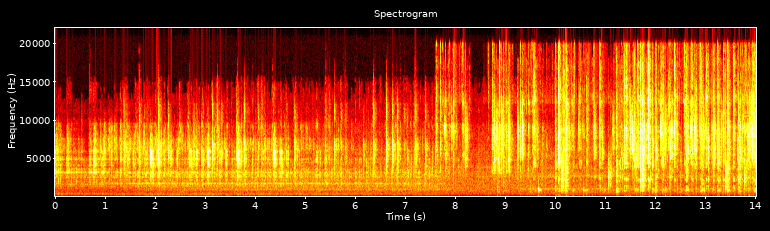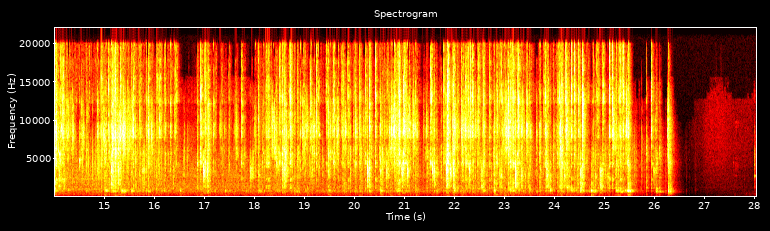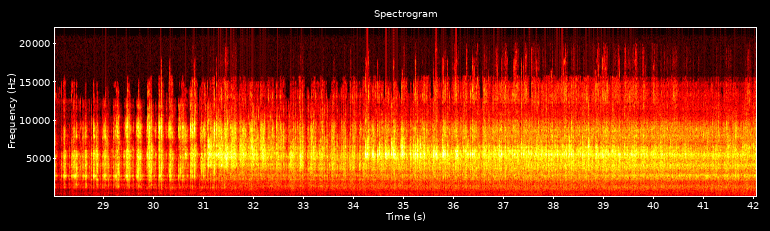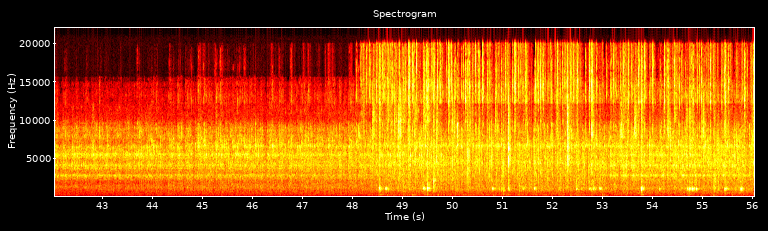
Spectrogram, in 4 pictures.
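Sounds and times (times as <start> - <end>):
marbles clicking and clattering: 7.6 - 26.4, 48.1 - 56.0
marbles rolling on wooden track: 7.6 - 26.4, 48.1 - 56.0.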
